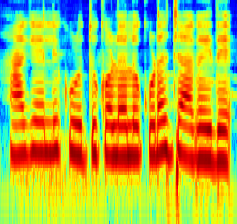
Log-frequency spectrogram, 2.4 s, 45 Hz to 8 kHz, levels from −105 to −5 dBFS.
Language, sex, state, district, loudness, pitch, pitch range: Kannada, female, Karnataka, Bidar, -12 LUFS, 225 Hz, 215-235 Hz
